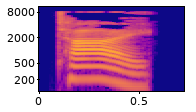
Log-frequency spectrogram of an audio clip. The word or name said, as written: thai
